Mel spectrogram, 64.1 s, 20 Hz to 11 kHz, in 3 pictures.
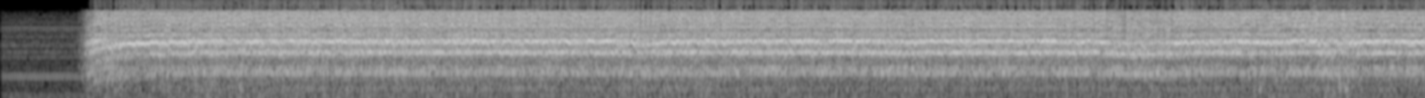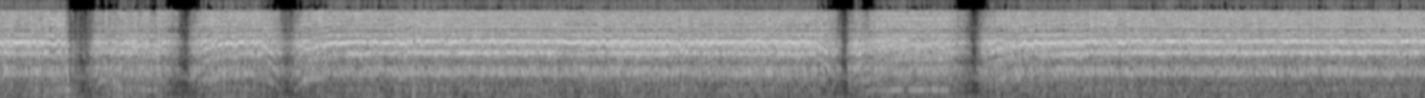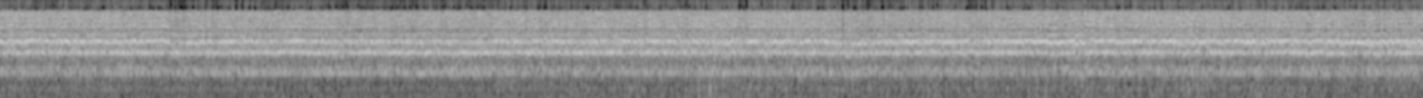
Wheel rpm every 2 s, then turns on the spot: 40, 210, 230, 230, 230, 230, 230, 230, 220, 220, 210, 130, 140, 200, 230, 210, 180, 150, 170, 230, 240, 240, 230, 230, 230, 230, 230, 230, 230, 220, 230, 220.
none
